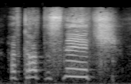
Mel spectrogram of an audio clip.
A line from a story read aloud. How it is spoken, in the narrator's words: He shouted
